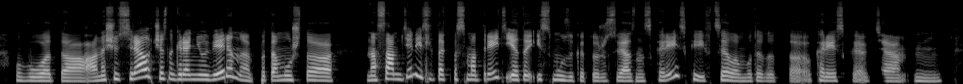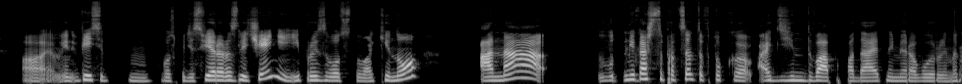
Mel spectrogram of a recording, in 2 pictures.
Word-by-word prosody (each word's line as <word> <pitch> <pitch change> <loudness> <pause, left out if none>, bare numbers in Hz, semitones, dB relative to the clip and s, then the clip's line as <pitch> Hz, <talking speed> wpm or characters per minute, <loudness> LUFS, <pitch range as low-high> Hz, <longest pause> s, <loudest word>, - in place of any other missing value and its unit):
вот. 170 -2 -2
А 155 +1 +2
а - - +1
насчет 220 +5 0
сериала, 295 +7 +6
честно 265 -3 -1
говоря, 230 0 +5
не 230 0 -2
уверена, 230 - +2
потому 195 +2 -1
что, 185 -4 +1 0.3
на 200 0 +1
самом 245 +3 +4
деле, 375 - -1
если 280 -9 -3
так 230 0 -2
посмотреть, 235 +5 -1
это 215 -1 +3
и 220 - -2
с 220 - -7
музыкой 185 -5 -4
тоже 165 0 -7
связано 165 -1 -2
с - - -9
корейской, 225 - -3
и - - -4
в - - -20
целом, 180 -5 -2
вот 160 +2 -10
этот, 155 -2 -8
а, - - -7
корейская 175 -3 -4
вся, 155 -2 -4
м, 155 -1 -9 0.4
а, - - -3
ин 170 -1 -5
весь 205 +2 +2
этот, 175 - -12 0.2
м, 155 -1 -9
господи, 165 0 -8
сфера 195 +3 +5
развлечений 205 - +3
и 185 - -1
производства 175 -5 -3
кино, 205 - +2 0.6
она 215 - +6 0.5
вот, 180 +4 -8
мне 225 +2 +1
кажется, 250 0 +4
процентов 230 -1 -3
тока 195 -4 -4
1-2 180 0 +1
попадает 165 0 -3
на 180 - -8
мировой 160 -1 -4
рынок. 150 +3 -8
185 Hz, 175 wpm, -23 LUFS, 165-225 Hz, 0.6 s, сериала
